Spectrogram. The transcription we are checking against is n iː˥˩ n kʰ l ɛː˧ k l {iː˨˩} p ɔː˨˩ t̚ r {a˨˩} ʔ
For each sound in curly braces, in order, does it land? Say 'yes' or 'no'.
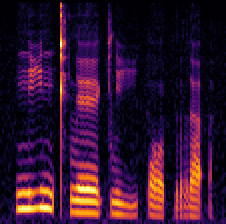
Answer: no, yes

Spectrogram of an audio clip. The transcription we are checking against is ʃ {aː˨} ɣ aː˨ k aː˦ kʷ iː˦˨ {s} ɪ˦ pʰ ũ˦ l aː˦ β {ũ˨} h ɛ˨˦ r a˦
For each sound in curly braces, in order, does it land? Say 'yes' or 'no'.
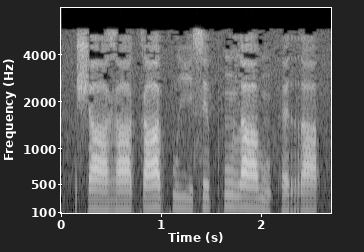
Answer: yes, yes, yes

